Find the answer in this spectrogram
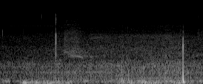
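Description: Wind buffeting the camera microphone, a steady low rumble, with two faint clicks, about half a second in and near the end.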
